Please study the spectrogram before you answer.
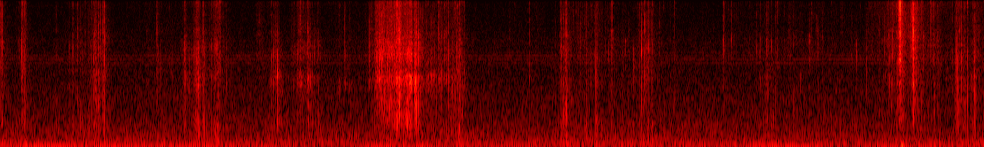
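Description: Fingers knead and press purple play foam made of polystyrene beads into a lump, producing quiet, bright crackling and crinkling throughout. A denser burst of crackle rises around the middle, and a couple of sharper, louder pops come near the end.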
